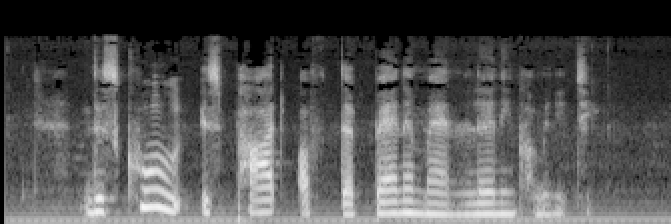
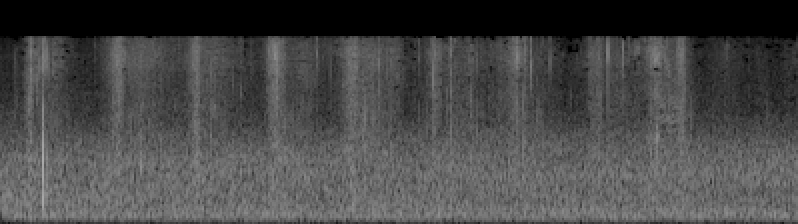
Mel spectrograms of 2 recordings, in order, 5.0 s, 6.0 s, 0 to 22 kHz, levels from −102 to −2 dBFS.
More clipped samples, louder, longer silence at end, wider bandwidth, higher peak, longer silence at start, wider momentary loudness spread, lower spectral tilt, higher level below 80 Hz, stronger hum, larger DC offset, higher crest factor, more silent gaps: neither; first, -16 LUFS vs -44 LUFS; first, 0.45 s vs 0 s; about the same, 11.5 kHz vs 11.5 kHz; first, 0 dBFS vs -14 dBFS; about the same, 0.05 s vs 0 s; first, 16 LU vs 7 LU; first, -5 dB/octave vs -2.5 dB/octave; first, -36 dBFS vs -80 dBFS; first, 50 Hz at -35 dBFS vs none; neither; second, 16 dB vs 32 dB; neither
